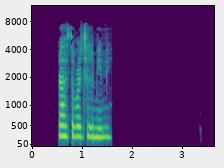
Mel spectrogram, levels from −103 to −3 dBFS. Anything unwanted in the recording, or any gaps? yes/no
no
